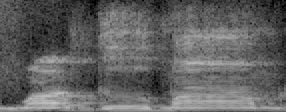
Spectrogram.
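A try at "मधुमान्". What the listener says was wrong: No, your du is going down as well. Just listen to me a couple times. Ma, dhu, mam, ma, dhu, mam.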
